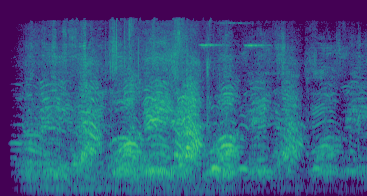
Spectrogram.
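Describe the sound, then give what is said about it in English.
Protesters in Mexico chant in unison, calling for justice and change after a deadly fire at a migrant processing center in Ciudad Juarez. The loud crowd voices rise and fall in steady, repeated rhythmic phrases throughout. “That was the sound of protesters in Mexico today calling for justice and also for changes”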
